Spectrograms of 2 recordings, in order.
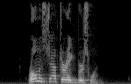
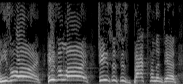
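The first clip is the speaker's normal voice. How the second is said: raised, higher cries of astonished joy; excited proclamation; 6 semitones higher, 3 dB louder than usual. Retold or imitated. Disciples spreading news of the risen Jesus, excited cries. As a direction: call out breaking news to everyone. Acting people announcing the resurrection.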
